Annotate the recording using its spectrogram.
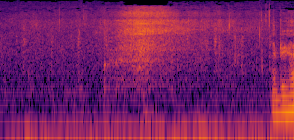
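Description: A man exhales a breath of smoke.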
